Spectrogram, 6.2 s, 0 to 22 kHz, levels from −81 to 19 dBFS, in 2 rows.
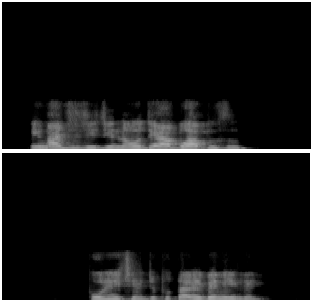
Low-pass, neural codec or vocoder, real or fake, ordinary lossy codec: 7.2 kHz; codec, 16 kHz, 2 kbps, FreqCodec, smaller model; fake; none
